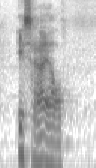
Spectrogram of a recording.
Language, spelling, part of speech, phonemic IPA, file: Dutch, Israël, proper noun, /ˈɪsraːˌɛl/, Nl-Israël.ogg
- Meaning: Israel (a country in Western Asia in the Middle East, at the eastern shore of the Mediterranean)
